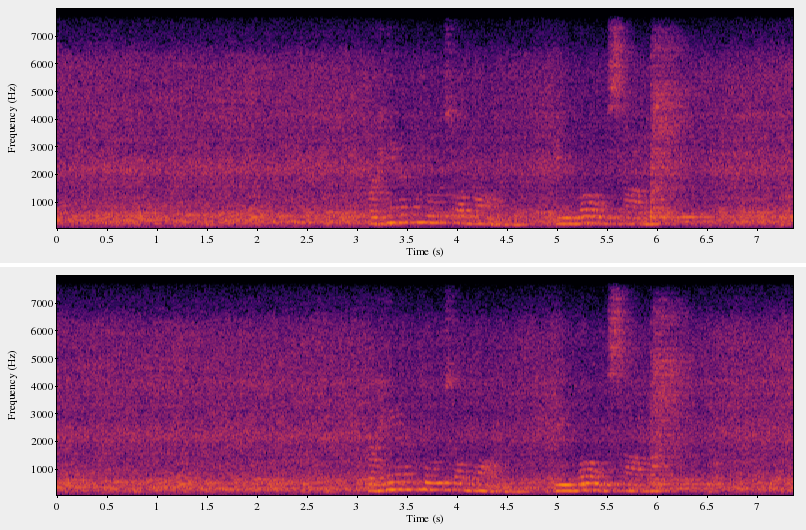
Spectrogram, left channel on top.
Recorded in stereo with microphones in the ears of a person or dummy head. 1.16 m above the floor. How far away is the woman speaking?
About 1.7 m.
